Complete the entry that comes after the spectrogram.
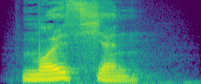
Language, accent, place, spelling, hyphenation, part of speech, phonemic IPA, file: German, Germany, Berlin, Mäuschen, Mäus‧chen, noun, /ˈmɔʏ̯sçən/, De-Mäuschen.ogg
- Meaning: 1. diminutive of Maus (“mouse”) 2. synonym of Maus (“honey, sweetie, pumpkin”) 3. fly on the wall (someone, usually theoretical, who listens at a private meeting) 4. the funny bone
